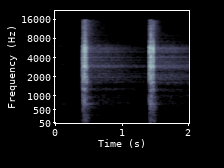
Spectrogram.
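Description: Two sharp ticks about a second apart, each ringing briefly after the click, in a steady once-a-second rhythm.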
